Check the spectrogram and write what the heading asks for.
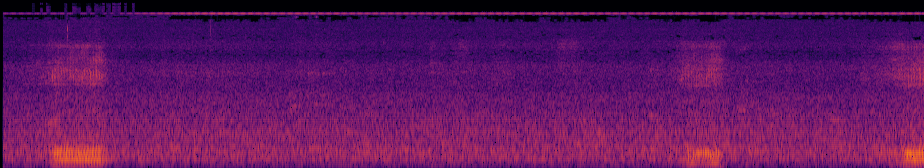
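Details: Sleeping pit bull snoring: slow, rough breaths with a low buzzing tone, roughly every six seconds, over steady room hiss.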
